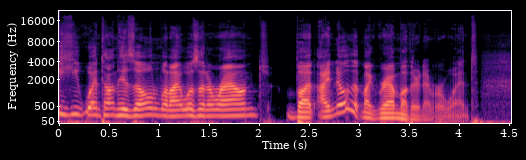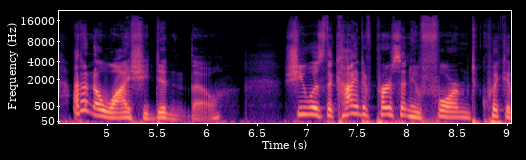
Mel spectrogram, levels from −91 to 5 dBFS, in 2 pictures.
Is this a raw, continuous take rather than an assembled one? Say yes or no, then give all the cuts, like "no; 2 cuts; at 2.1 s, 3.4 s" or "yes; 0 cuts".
yes; 0 cuts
